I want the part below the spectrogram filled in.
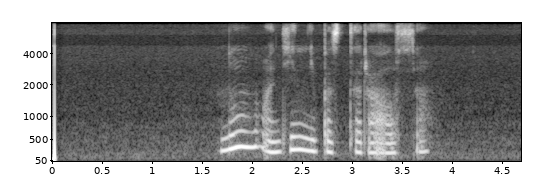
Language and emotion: Russian, sad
